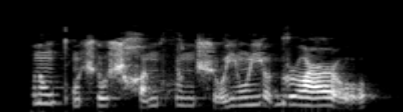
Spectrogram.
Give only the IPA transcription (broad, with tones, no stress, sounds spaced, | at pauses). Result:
ɾ õ˦ kʷʼ ə̃˨ ʃ ɾ u˨ ʃ χ ə̰˨ n xʷ ə˨ n ʃ o̰˨ j ũ˧ j ə̰˦ ɡ ɹ ʌ˧ ʕ o̰˦˨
